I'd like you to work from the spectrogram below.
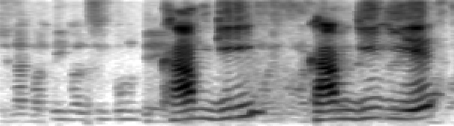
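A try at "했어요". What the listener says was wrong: না, এ, শুধু এ। খাম গিয়ে। ইয়ে না, এ।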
